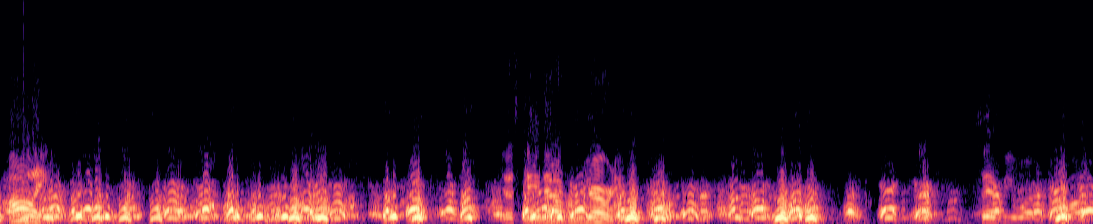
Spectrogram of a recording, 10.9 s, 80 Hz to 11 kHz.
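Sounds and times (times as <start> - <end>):
several dogs barking in a kennel: 0.0 - 10.9
speech: 0.1 - 4.2, 5.1 - 7.0, 7.6 - 8.3.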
